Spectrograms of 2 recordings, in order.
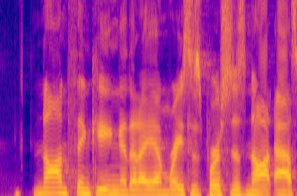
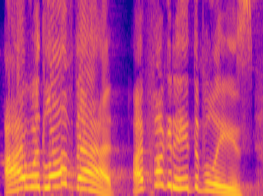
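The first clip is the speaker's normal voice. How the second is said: real gleeful outburst; eager burst; 11 semitones higher than usual. Real, not acted. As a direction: blurt it with delight. Eager reply to police question.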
